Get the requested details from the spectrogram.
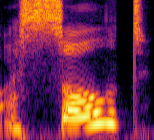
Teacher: So pronunciation wise when you say this word the first sound is a very soft almost hidden a sound like the beginning of about or away. So assault the main part of the word which is also the stressed and louder is the second syllable salt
